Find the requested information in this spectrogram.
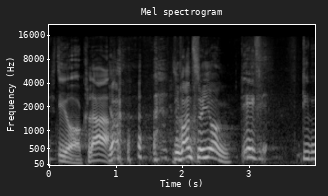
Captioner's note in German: lacht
